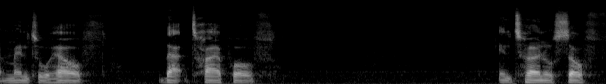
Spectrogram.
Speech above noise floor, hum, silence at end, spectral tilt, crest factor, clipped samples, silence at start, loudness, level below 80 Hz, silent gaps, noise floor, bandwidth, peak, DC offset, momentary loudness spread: 37 dB; none; 0.1 s; -3.5 dB/octave; 22 dB; under 0.1%; 0 s; -30 LUFS; -66 dBFS; none; -66 dBFS; 16 kHz; -10 dBFS; under 0.1%; 14 LU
